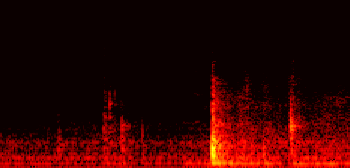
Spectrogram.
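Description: Small handling sounds of a bottle, a paper cup and a wooden stirring stick on a workbench: a few faint ticks, then one sharp knock about a second and a half in, and a fainter click just before the end.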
